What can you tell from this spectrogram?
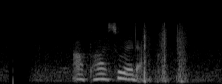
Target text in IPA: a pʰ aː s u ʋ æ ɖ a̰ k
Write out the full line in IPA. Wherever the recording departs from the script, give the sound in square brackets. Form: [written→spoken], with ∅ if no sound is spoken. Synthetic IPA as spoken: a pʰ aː s u ʋ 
